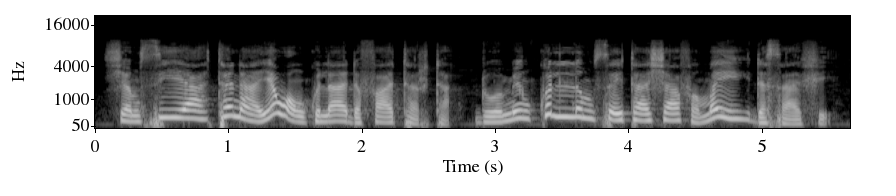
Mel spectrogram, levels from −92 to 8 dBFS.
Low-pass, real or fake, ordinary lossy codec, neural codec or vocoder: 9.9 kHz; real; none; none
